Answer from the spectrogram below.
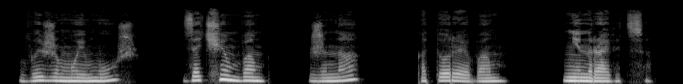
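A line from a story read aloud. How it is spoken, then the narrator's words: Said quietly. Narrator (Russian): тихо сказала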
